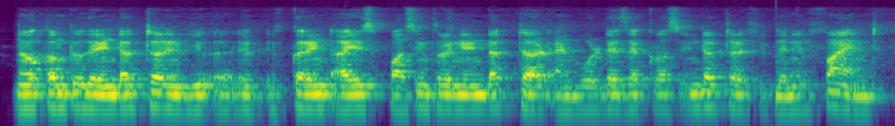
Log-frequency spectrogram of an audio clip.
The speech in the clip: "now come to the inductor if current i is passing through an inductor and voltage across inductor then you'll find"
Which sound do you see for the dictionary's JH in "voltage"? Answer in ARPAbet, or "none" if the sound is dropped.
Z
